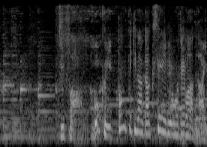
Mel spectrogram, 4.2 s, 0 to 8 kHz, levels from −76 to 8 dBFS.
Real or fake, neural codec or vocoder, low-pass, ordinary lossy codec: fake; codec, 44.1 kHz, 3.4 kbps, Pupu-Codec; 7.2 kHz; none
